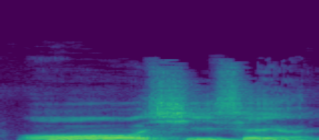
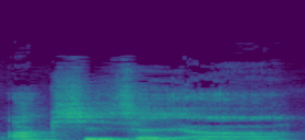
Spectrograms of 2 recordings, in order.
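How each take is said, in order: First: The first syllable is pronounced o. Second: The first syllable is pronounced ak. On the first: The character is read as meaning to hate. The speaker calls it right. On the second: The character is read as meaning evil. The speaker calls it wrong.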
